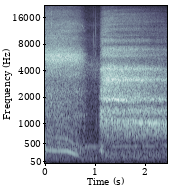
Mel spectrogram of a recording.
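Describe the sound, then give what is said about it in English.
A slow, deep breath in and out at the close of a yoga session. An airy inhale is followed by a short pause, then a fuller, louder exhale that holds steady to the end, with no talk. “So we'll take a breath in and out.”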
